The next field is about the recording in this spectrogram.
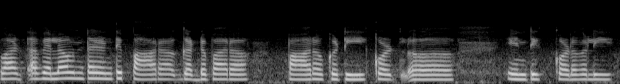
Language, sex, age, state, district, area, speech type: Telugu, female, 18-30, Andhra Pradesh, Vizianagaram, urban, spontaneous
